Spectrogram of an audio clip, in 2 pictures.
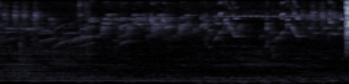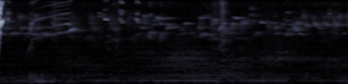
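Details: Red siskin of the natural pastel colour form singing a continuous, high, thin twittering warble of quick rising and falling notes, with one sharp click midway and a low background hum.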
